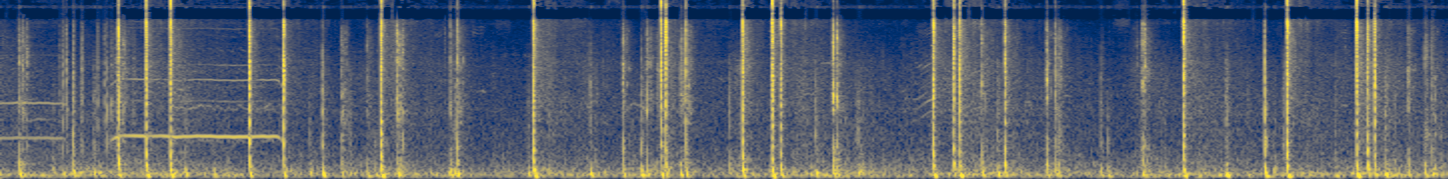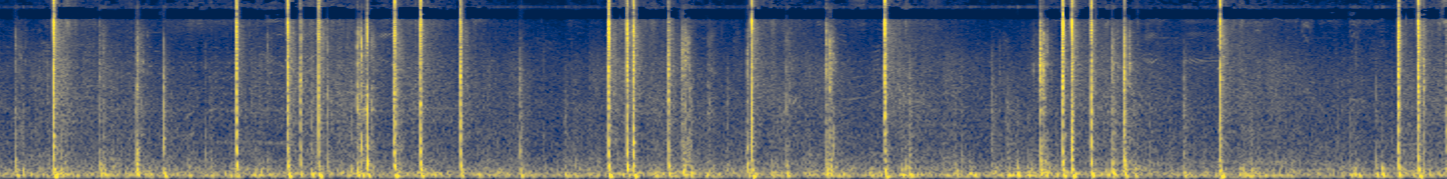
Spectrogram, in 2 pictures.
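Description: Aerial fireworks shells bursting continuously, many bangs and crackles a second over a deep rolling rumble. Near the start, a held tone sounds twice, briefly, over the bursts.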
